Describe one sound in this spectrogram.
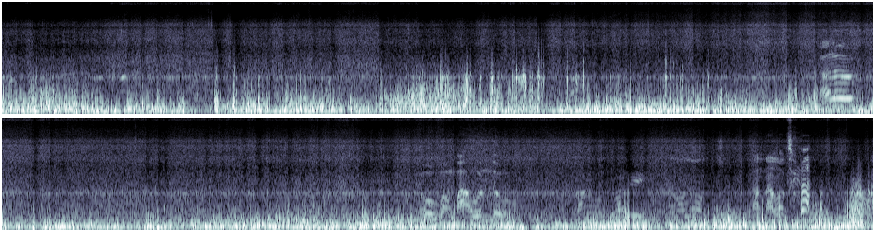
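Wind blows hard outdoors, rumbling.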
